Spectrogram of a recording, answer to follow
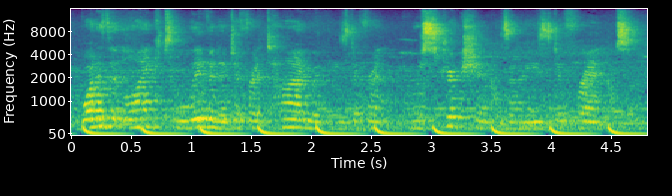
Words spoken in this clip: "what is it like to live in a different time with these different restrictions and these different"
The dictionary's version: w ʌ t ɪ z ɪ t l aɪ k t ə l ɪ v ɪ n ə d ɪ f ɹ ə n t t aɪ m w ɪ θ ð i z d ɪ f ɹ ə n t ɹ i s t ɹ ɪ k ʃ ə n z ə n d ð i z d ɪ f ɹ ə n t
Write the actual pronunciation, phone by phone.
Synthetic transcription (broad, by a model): w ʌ t ɪ z ɪ t l aɪ k t ə l ɪ v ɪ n ə d ɪ f ɹ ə n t t aɪ m w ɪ ð i z d ɪ f ɹ ə n t ɹ i s t ɹ ɪ k ʃ ə n z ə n ð i z d ɪ f ɹ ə n t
